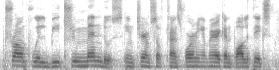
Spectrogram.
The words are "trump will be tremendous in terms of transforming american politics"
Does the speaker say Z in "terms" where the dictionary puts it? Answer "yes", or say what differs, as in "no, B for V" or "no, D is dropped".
no, S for Z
